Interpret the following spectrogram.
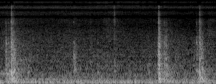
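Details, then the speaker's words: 2019 Toyota Camry Hybrid driver door during repair of a badly installed door handle: several crisp, quick clunks about half a second apart, each firm and complete, door lock actuator cycling normally. "if you can hear so this system is all good now"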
